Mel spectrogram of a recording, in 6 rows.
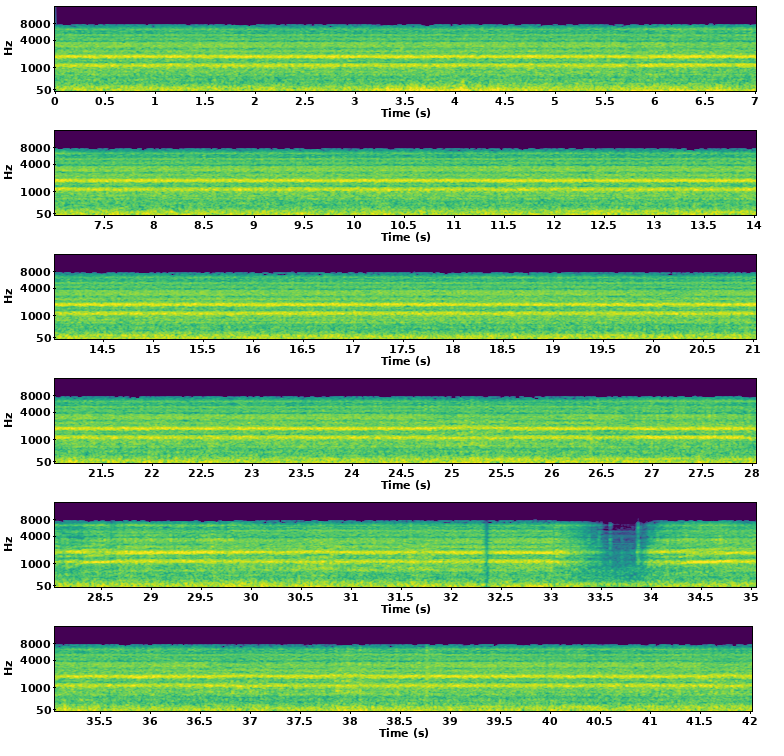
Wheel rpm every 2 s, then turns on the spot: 160, 160, 160, 160, 160, 160, 160, 160, 160, 160, 160, 160, 160, 160, 150, 160, 100, 140, 160, 160, 160.
none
